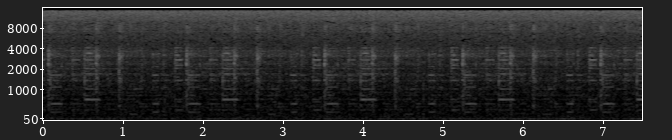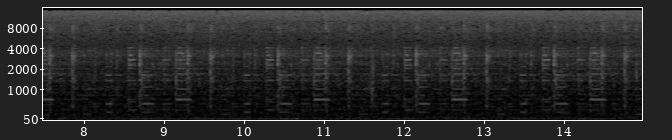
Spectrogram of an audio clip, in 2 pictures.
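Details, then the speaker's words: Record player skipping away from the label rather than toward it, music with a repeating pop about every two seconds as the needle jumps the groove; owner suspects a worn, filed-down stylus tip, cause unconfirmed. "here it is skipping away from the label and when it skips away from the label this is what happens"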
